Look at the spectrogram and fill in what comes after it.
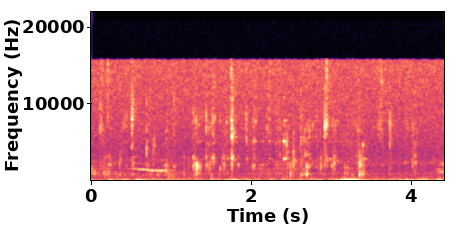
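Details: A male British Shorthair cat eats crispy freeze-dried chicken breast from a new glass bowl, with steady soft crunches and clicks close up.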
